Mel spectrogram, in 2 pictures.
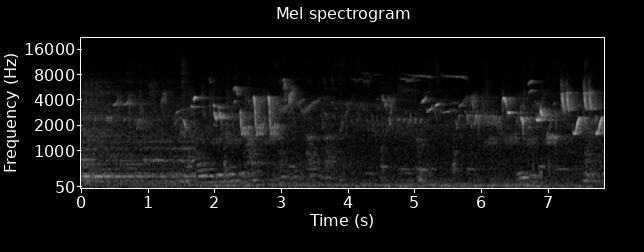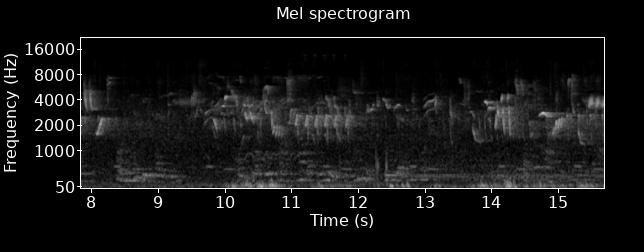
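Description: Birds chirping and trilling, many short calls overlapping and repeating.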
